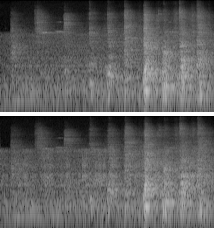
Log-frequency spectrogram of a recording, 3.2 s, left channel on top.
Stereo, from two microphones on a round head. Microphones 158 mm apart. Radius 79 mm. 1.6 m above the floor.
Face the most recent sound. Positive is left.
turn(degrees=65)  # may be behind; listen again after turning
